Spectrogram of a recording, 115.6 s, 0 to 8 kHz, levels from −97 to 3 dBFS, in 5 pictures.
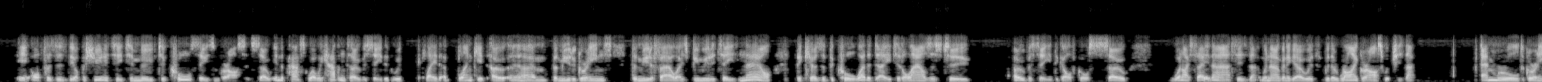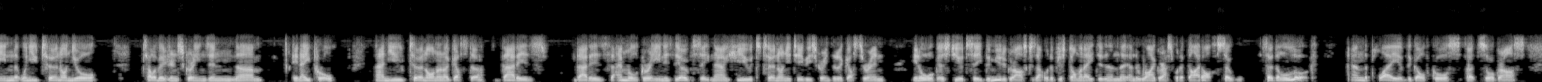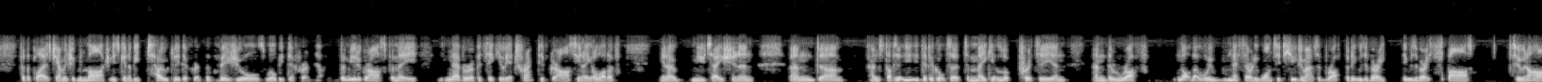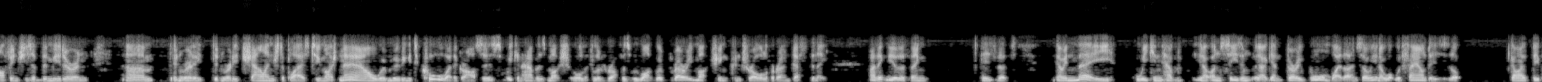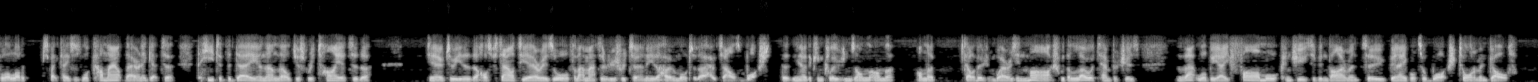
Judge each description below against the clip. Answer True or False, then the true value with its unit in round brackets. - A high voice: False (95 Hz)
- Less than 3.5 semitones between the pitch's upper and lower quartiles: False (3.8 semitones)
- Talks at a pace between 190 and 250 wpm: True (195 wpm)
